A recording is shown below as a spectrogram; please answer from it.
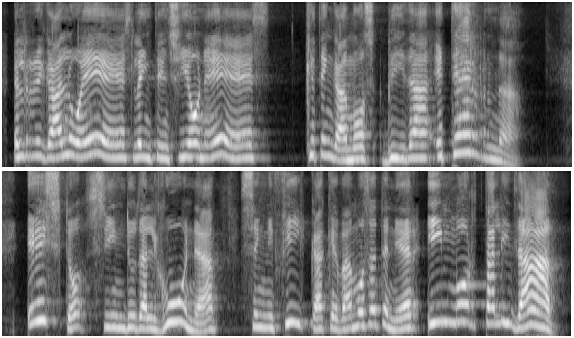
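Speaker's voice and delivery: impassioned pulpit delivery; full-force preaching. Acted. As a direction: preach it out, rising with conviction.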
